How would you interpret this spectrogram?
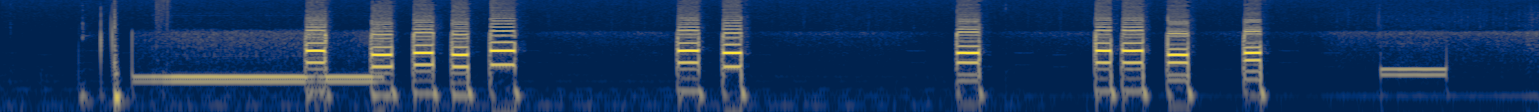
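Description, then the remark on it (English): A steady dial tone gives way to a quick series of touch-tone dialing beeps in irregular bursts as a number is called, all over a constant hiss of line static, ending with a brief tone. “Yeah, there's way too much static over it.”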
